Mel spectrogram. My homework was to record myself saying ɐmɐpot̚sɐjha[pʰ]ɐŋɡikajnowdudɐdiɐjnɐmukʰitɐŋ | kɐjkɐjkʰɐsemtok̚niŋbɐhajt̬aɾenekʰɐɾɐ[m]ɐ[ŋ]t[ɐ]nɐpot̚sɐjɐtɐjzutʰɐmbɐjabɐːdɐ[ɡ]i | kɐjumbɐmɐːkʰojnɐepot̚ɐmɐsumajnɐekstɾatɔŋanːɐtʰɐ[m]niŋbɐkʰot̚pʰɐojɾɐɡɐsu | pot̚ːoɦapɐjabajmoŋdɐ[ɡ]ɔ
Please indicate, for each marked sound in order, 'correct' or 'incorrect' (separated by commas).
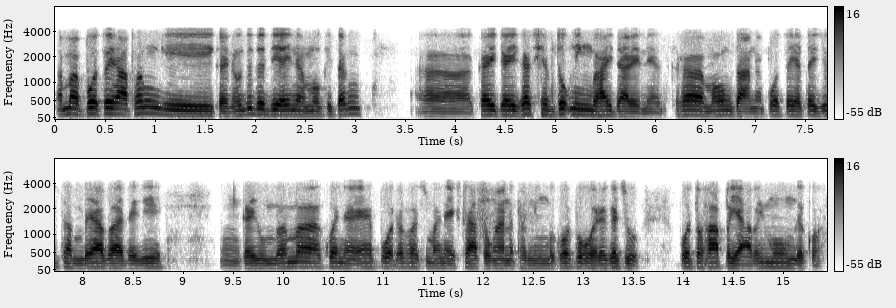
correct, correct, correct, incorrect, correct, correct, incorrect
